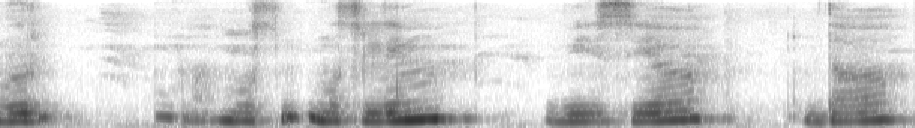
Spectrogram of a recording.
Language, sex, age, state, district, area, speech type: Punjabi, female, 45-60, Punjab, Muktsar, urban, read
